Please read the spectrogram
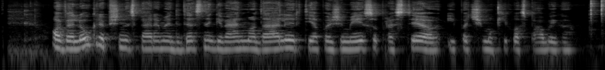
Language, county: Lithuanian, Tauragė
